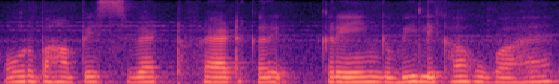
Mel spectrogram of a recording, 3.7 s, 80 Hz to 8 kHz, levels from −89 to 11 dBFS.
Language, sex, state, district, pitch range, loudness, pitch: Hindi, female, Chandigarh, Chandigarh, 165-175 Hz, -18 LUFS, 170 Hz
